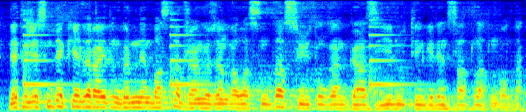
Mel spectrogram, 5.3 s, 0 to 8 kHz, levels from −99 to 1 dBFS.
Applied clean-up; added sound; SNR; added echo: none; Piano; 15 dB; reverberation time 2.0 s.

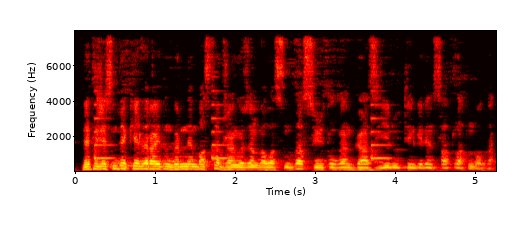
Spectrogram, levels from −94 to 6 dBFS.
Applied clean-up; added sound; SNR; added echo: classical method WPE with log-MMSE.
